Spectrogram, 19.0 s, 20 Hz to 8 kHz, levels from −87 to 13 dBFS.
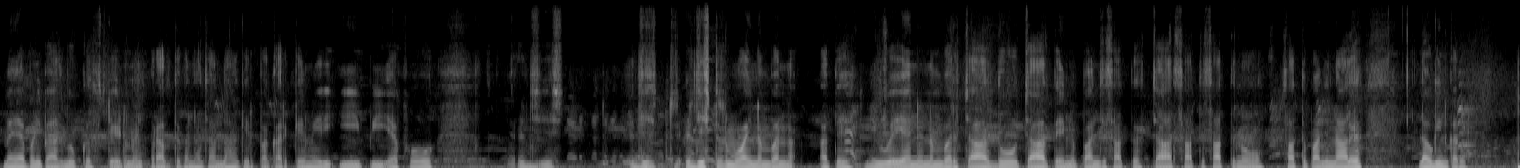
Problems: constant background noise, continuous background conversations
